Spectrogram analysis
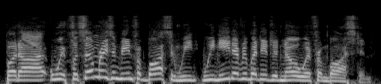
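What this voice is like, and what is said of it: Boston accent. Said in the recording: “people know right away I'm from Boston by the accent.”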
